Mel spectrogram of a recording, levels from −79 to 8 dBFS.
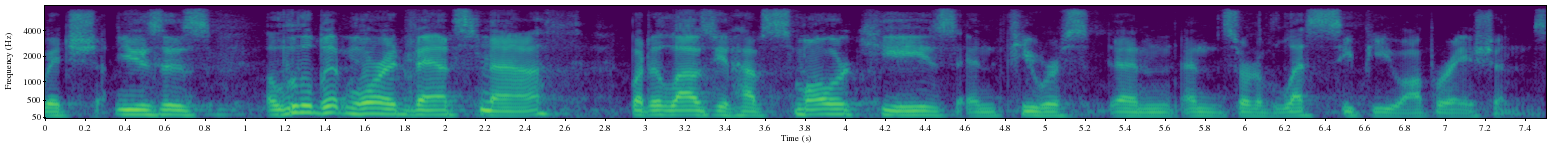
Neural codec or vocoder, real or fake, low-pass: codec, 16 kHz, 4 kbps, FunCodec, trained on LibriTTS, 50 frames a second; fake; 7.2 kHz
